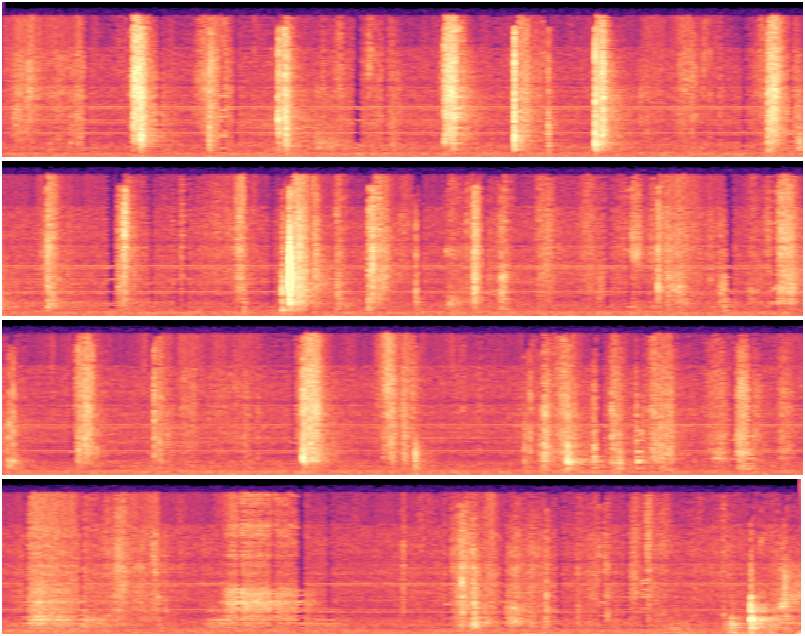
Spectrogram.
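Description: Steady, rapid riffling of tarot cards being shuffled, crisp flicks repeating over a low hum, close and fairly quiet with no voices.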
